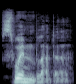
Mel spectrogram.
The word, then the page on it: swim bladder: British English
